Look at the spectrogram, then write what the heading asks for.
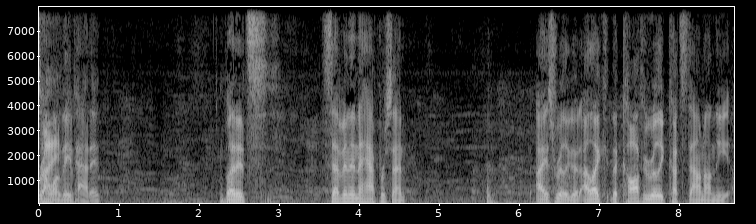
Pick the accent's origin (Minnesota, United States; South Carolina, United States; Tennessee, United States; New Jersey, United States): New Jersey, United States; out of my home state of New Jersey.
